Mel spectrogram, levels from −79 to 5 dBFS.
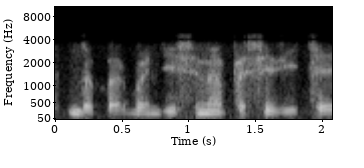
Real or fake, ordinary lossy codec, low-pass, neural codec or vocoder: real; MP3, 96 kbps; 7.2 kHz; none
